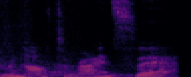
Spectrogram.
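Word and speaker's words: Renate Reinsve: Hello, my name is Renato Ryan. Renate Ryanve.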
